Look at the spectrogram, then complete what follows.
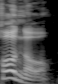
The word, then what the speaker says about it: horno: Why Oh, you're not supposed to pronounce the H.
